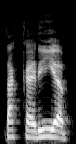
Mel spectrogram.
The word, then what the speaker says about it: taquería: Es taquería, pendejo. Decilo bien, hombre. Taquería. Say it right. Stop saying it white, okay?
